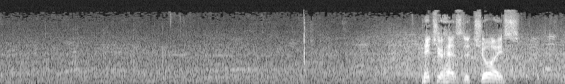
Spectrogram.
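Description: A crowd murmurs in a large open stadium.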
